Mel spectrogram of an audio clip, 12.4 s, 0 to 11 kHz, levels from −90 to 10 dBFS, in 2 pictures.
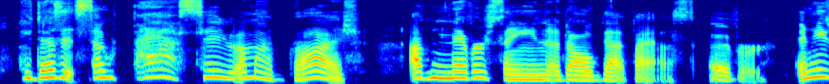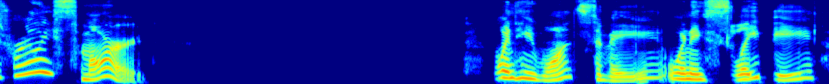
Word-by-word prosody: He 250 Hz, -, -1 dB
does 270 Hz, +3 st, +3 dB
it 245 Hz, -, -1 dB
so 265 Hz, +1 st, +3 dB
fast 285 Hz, -2 st, -2 dB
too, 275 Hz, -3 st, -1 dB
oh -, -, 0 dB
my 250 Hz, -6 st, -2 dB
gosh. 250 Hz, +5 st, +1 dB, 0.4 s
I've 245 Hz, -1 st, +3 dB
never 250 Hz, +1 st, +3 dB
seen 195 Hz, -3 st, 0 dB
a 180 Hz, -, -2 dB
dog 175 Hz, -2 st, +1 dB
that -, -, -1 dB
fast, -, -, -7 dB
ever, -, -, -6 dB, 0.2 s
and -, -, +2 dB
he's 290 Hz, +1 st, -1 dB
really 450 Hz, +5 st, +3 dB
smart. 290 Hz, -, +1 dB, 2.7 s
When 260 Hz, -1 st, +5 dB
he 240 Hz, -2 st, +3 dB
wants 190 Hz, -, -2 dB
to 195 Hz, -, -4 dB
be, 150 Hz, -, -5 dB
when 215 Hz, -1 st, +4 dB
he's 200 Hz, -3 st, +3 dB
sleepy. 200 Hz, +1 st, -1 dB
245 Hz, 140 wpm, -23 LUFS, 195-265 Hz, 2.7 s, When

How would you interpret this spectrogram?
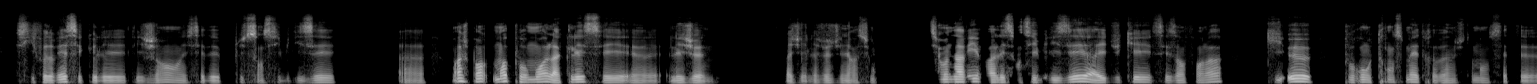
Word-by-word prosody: ce -, -, -1 dB
qu'il -, -, -9 dB
faudrait, 100 Hz, +5 st, +3 dB
c'est 90 Hz, -, +5 dB
que 85 Hz, -, -3 dB
les 85 Hz, 0 st, -1 dB
les 85 Hz, -, -9 dB
gens 95 Hz, +4 st, -2 dB
essaient 90 Hz, +1 st, -5 dB
de 85 Hz, -1 st, -3 dB
plus -, -, -13 dB
sensibiliser, 95 Hz, +3 st, +2 dB, 0.7 s
heu 80 Hz, +1 st, -6 dB, 0.3 s
moi 145 Hz, -, +5 dB
je -, -, -1 dB
pen 135 Hz, +1 st, +3 dB
moi 135 Hz, +5 st, +5 dB
pour 120 Hz, -7 st, -1 dB
moi 120 Hz, +3 st, +4 dB
la 90 Hz, -, +7 dB
clé, 120 Hz, +3 st, +2 dB
c'est, 95 Hz, -4 st, +2 dB
heu, 85 Hz, -1 st, -4 dB
les 90 Hz, +1 st, -1 dB
jeunes. 85 Hz, -3 st, +1 dB, 0.7 s
La 80 Hz, -, -1 dB
jeune 80 Hz, 0 st, -6 dB
la 80 Hz, -, -8 dB
jeune 90 Hz, +2 st, -5 dB
génération. 85 Hz, -1 st, -5 dB, 0.5 s
Si -, -, -1 dB
on 120 Hz, 0 st, +1 dB
arrive 125 Hz, +3 st, +6 dB
à 105 Hz, -, +4 dB
les 105 Hz, 0 st, +2 dB
sensibiliser, 105 Hz, +5 st, +1 dB
à 95 Hz, -, +5 dB
éduquer 105 Hz, +3 st, -1 dB
ces 90 Hz, +1 st, -7 dB
enfants-là 100 Hz, +6 st, -2 dB, 0.4 s
qui, -, -, -6 dB
eux, 135 Hz, -1 st, +7 dB, 0.3 s
pourront 110 Hz, 0 st, -2 dB
transmettre, 110 Hz, -2 st, -4 dB
bah, 85 Hz, 0 st, -4 dB
justement 95 Hz, +2 st, -11 dB
cette 85 Hz, -, -9 dB
95 Hz, 185 wpm, -25 LUFS, 85-110 Hz, 0.7 s, la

